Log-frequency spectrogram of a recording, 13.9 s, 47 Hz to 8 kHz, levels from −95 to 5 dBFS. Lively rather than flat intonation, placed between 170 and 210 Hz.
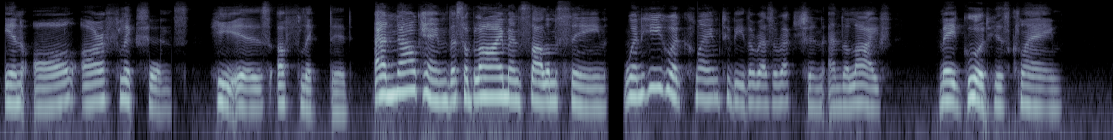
No: average, 4.5 semitones; medium, 185 Hz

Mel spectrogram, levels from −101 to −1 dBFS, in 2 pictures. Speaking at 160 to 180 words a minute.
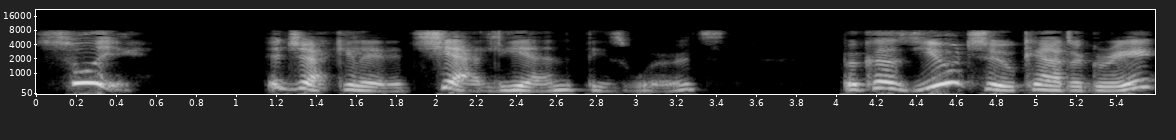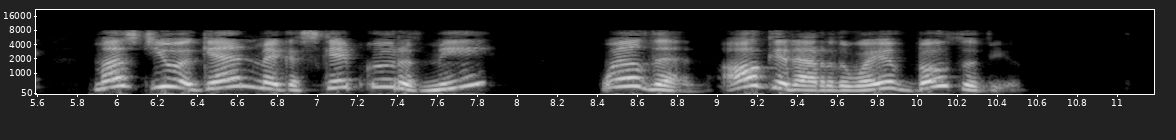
Yes: average, 170 wpm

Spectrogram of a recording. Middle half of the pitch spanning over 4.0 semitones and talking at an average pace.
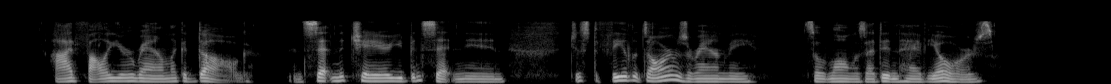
No: average, 3.1 semitones; average, 155 wpm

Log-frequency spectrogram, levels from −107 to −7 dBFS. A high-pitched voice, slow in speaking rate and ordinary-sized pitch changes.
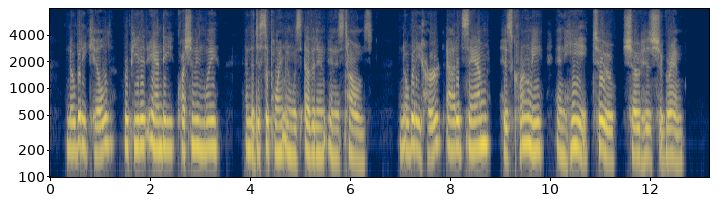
Yes: high, 205 Hz; slow, 115 wpm; average, 3.3 semitones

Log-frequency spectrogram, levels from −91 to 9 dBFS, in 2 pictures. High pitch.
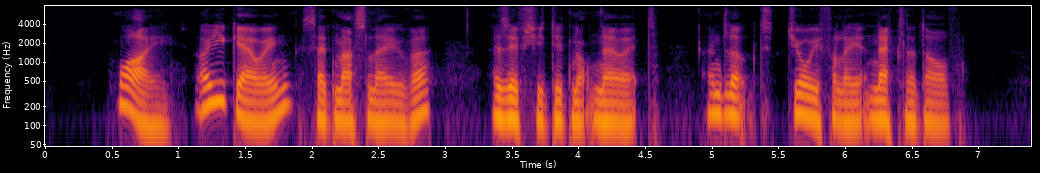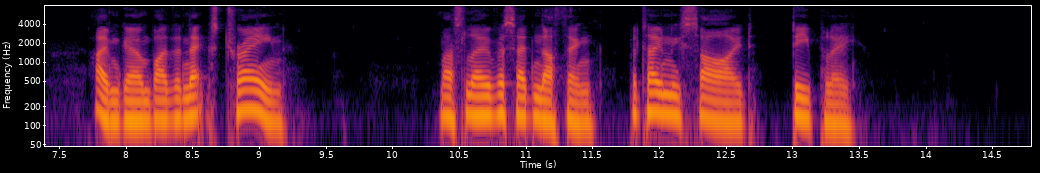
No: low, 125 Hz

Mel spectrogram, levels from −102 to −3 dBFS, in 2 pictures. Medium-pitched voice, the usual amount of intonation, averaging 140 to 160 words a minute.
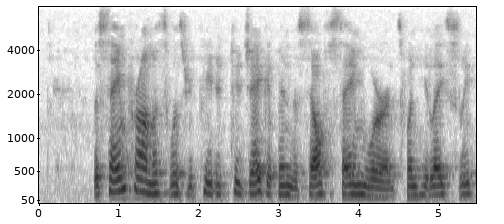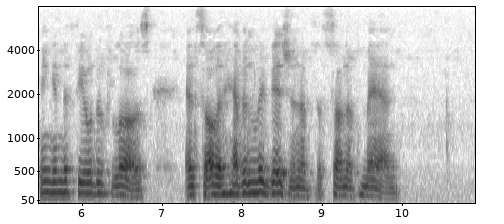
No: medium, 145 Hz; average, 3.0 semitones; average, 170 wpm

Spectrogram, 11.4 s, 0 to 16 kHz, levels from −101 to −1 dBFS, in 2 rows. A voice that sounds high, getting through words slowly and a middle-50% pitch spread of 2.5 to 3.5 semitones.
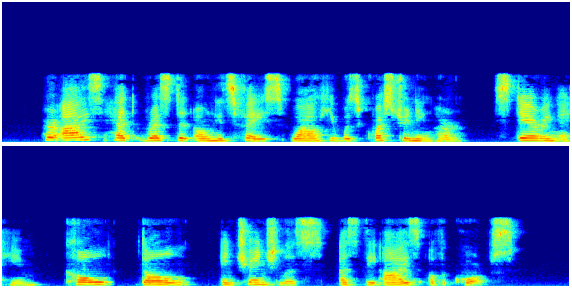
Yes: high, 220 Hz; slow, 130 wpm; average, 2.9 semitones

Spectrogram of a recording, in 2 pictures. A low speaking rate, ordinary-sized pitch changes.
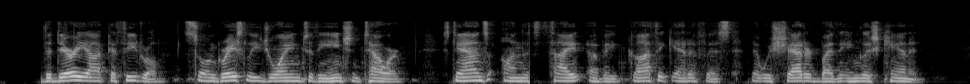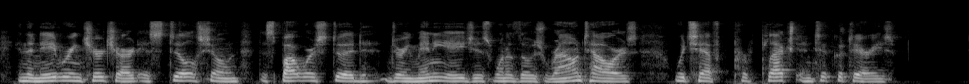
No: average, 150 wpm; average, 3.2 semitones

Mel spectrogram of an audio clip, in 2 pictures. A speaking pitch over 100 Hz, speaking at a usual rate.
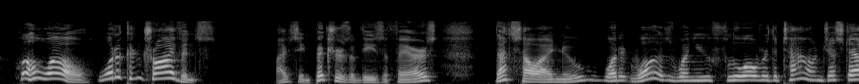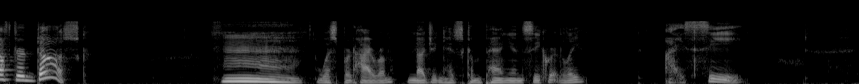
No: medium, 140 Hz; slow, 125 wpm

